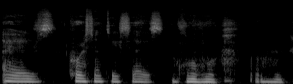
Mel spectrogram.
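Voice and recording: Reading aloud in a natural voice. The intonation stays fairly even.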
